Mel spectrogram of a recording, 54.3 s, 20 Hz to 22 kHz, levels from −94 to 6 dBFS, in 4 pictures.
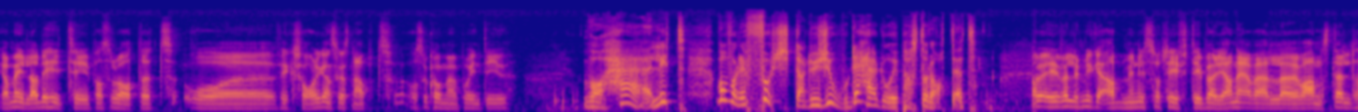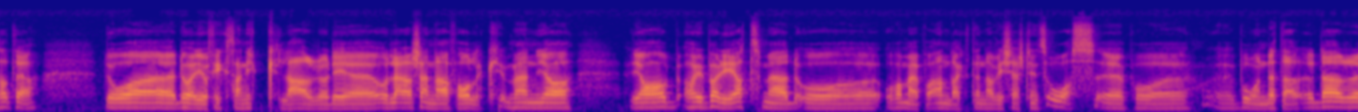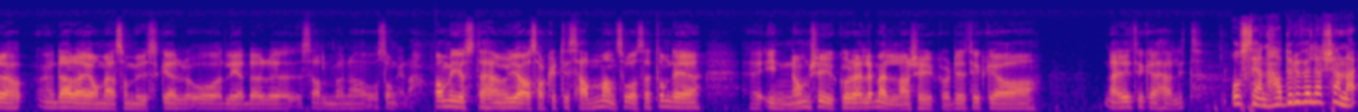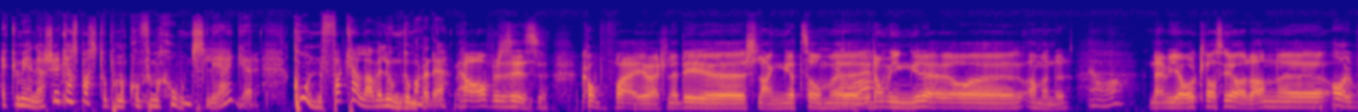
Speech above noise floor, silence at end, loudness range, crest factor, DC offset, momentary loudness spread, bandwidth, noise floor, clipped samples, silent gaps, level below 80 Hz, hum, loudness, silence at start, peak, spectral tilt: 42 dB; 0 s; 8 LU; 22 dB; under 0.1%; 13 LU; 16 kHz; -71 dBFS; under 0.1%; none; -68 dBFS; none; -28 LUFS; 0 s; -6 dBFS; -2.5 dB/octave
